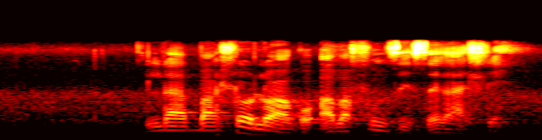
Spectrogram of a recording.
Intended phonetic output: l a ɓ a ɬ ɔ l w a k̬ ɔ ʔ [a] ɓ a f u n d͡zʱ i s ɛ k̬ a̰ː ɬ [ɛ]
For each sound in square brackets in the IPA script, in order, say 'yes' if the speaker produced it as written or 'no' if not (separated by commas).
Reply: yes, yes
